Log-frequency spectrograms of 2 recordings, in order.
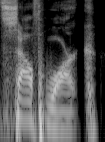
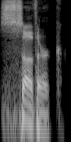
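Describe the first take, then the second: First: Every letter of the spelling is sounded out. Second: Several letters are dropped, making it shorter. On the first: "which is spelled Southwark" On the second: "but pronounced Southwark"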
